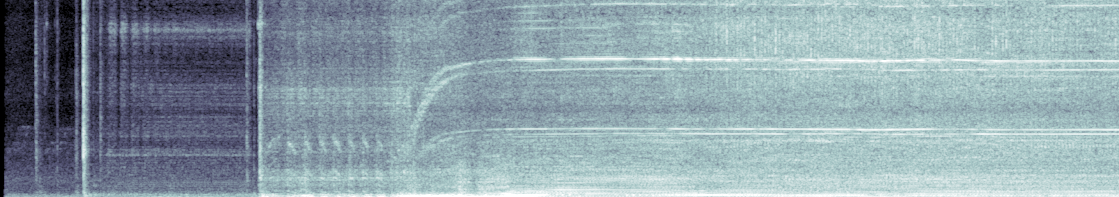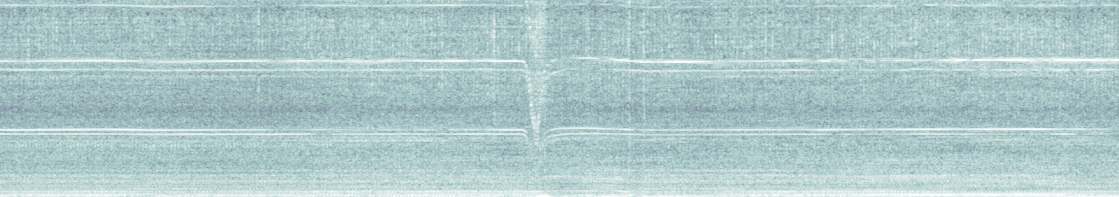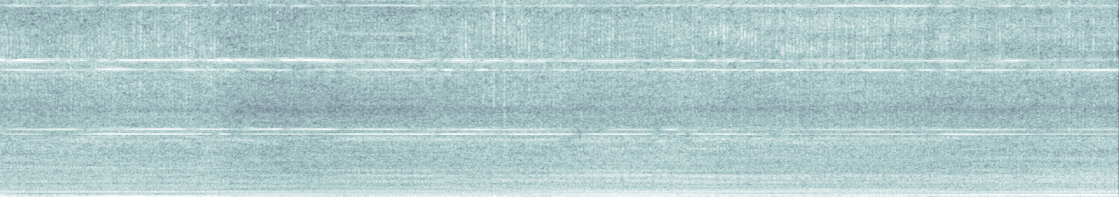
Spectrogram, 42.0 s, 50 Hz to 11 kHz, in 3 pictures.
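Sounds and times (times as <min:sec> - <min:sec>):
car engine running: 0:01.3 - 0:13.0
high-pitched whine: 0:01.3 - 0:41.9.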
